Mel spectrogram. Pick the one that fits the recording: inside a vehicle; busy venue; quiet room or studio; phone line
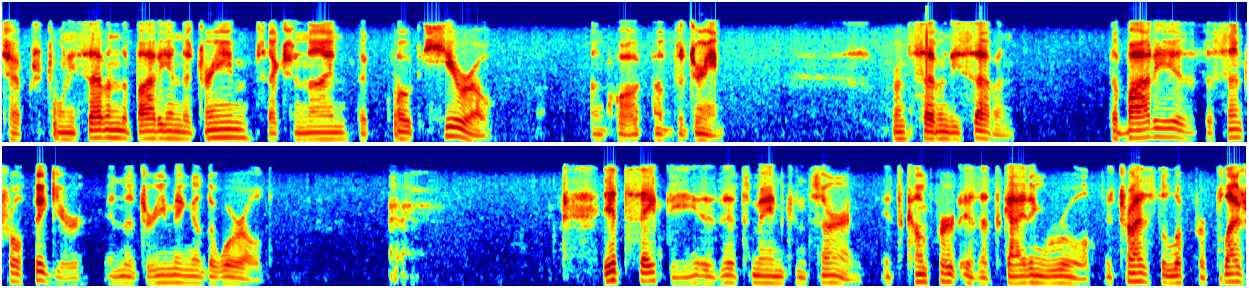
phone line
